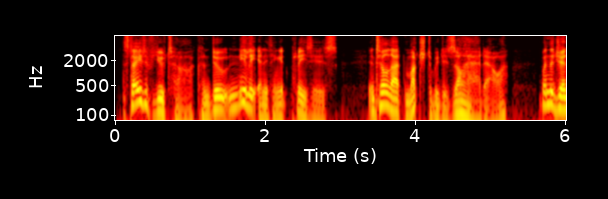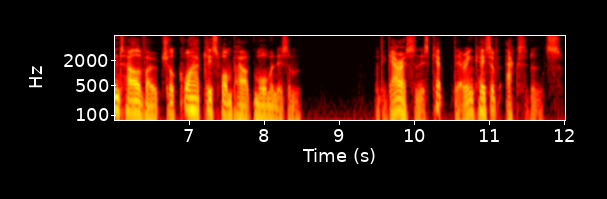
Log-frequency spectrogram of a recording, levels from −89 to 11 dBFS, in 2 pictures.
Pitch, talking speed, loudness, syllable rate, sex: 105 Hz, 180 wpm, -22 LUFS, 5.6 syllables/s, male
